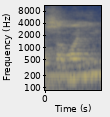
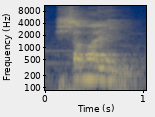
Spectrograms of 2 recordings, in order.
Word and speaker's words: Shamayim: Alors, Shamayim, c'est S-H-A-M-A-Y-I-M. Et c'est le Dieu des cieux. Shamayim, le Dieu des cieux.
